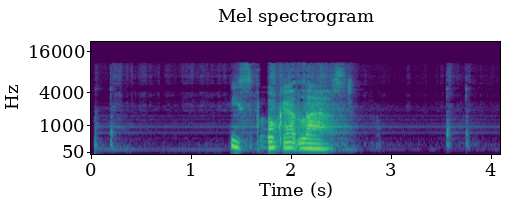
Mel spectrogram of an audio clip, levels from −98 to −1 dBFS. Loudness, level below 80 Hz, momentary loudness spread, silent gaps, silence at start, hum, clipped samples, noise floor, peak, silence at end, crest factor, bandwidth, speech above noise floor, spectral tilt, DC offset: -26 LUFS; -72 dBFS; 15 LU; none; 1.4 s; none; under 0.1%; -73 dBFS; -8 dBFS; 1.5 s; 22 dB; 11.5 kHz; 48 dB; -5.5 dB/octave; under 0.1%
